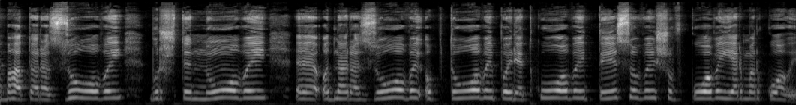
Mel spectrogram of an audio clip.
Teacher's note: маємо прикметники які мають наголос на ов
